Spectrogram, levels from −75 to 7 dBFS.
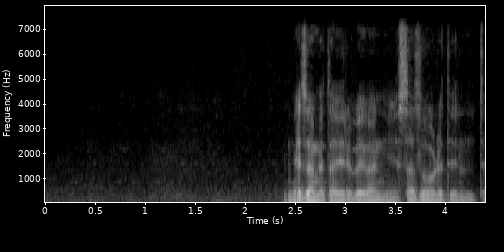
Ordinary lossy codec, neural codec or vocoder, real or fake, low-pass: none; codec, 24 kHz, 0.9 kbps, WavTokenizer, medium speech release version 1; fake; 7.2 kHz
